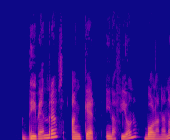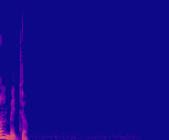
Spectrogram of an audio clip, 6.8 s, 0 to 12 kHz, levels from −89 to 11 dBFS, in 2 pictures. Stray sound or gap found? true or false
false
